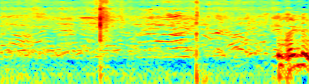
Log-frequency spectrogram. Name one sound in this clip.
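A ball is struck with a hand.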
